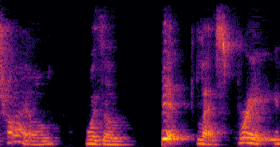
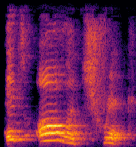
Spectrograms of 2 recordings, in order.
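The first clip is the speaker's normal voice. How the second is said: put-on high, loud scoffing child monster; defiant little Gruffalo; 10 semitones higher, 11 dB louder than usual. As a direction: scoff that it's a trick. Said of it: "said the Gruffalo's child".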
